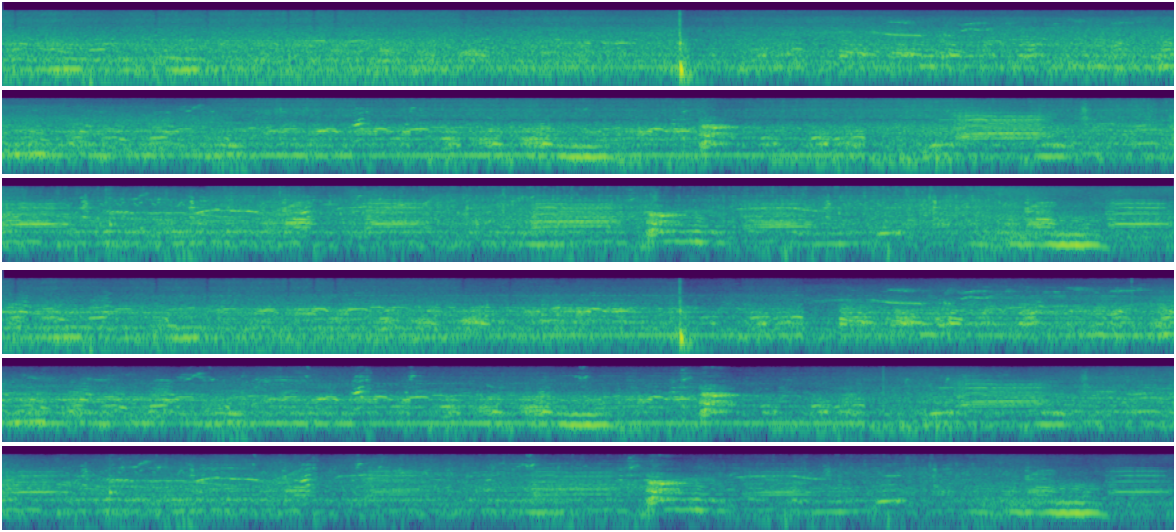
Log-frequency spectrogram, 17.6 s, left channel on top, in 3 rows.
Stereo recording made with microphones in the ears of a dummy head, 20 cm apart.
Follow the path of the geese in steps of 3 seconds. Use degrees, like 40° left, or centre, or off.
60° right, 40° right, 10° right, 20° left, 40° left, 50° left.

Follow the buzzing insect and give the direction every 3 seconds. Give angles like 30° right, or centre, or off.
20° left, centre, 30° right, 10° right, centre, 10° left.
